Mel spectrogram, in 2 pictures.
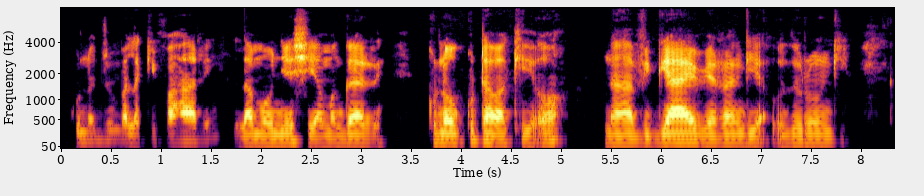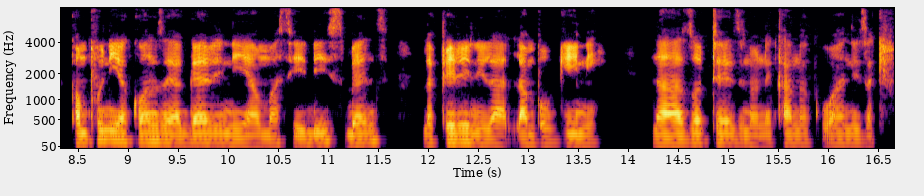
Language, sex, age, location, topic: Swahili, male, 18-24, Kisii, finance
